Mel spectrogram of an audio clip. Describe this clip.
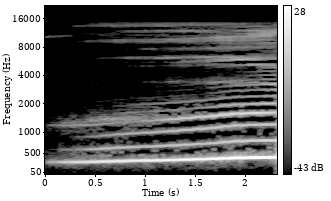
- Voice recorded
- Speed changed (-76%)
- Pitch lowered (-50%)
- Reversed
